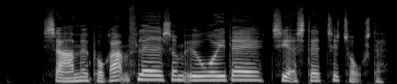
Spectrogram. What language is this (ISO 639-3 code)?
dan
